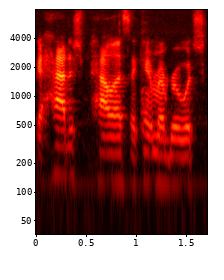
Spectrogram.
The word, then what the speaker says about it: Hades: h-a-d-e-s like hades but the pronunciation is more like haddish and um so uh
